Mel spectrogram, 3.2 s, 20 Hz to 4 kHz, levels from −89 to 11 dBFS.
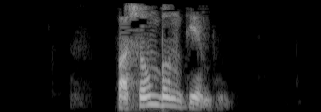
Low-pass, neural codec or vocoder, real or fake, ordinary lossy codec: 3.6 kHz; codec, 16 kHz in and 24 kHz out, 1 kbps, XY-Tokenizer; fake; MP3, 16 kbps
